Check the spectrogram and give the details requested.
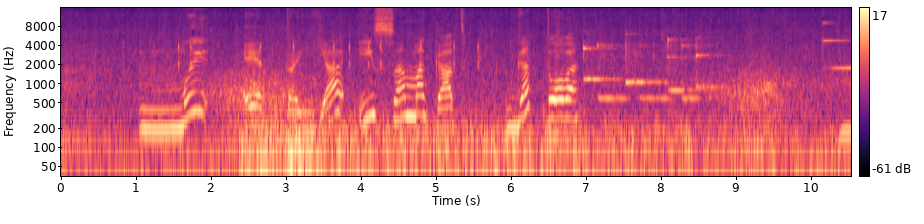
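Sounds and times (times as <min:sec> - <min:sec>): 
light drizzling rain pattering: 0:00.0 - 0:10.5
speech: 0:01.0 - 0:07.0
faint high chiming tones: 0:07.0 - 0:09.0, 0:10.1 - 0:10.5.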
